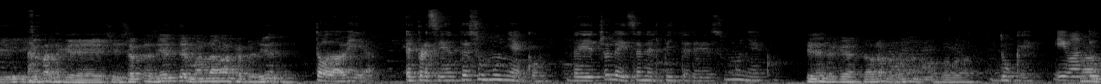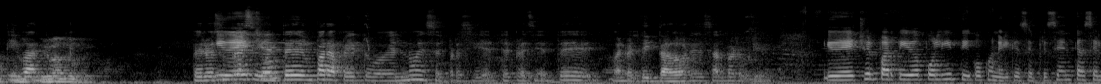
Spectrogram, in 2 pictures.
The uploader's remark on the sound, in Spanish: Presentación en la librería 80 mundos, en Alicante.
